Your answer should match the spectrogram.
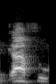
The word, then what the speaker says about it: GAHFU: Request to be our friend, Garifuna Language and Culture Academy, under Gafu Garifuna. Gafu is spelled G-A-H-F-U.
